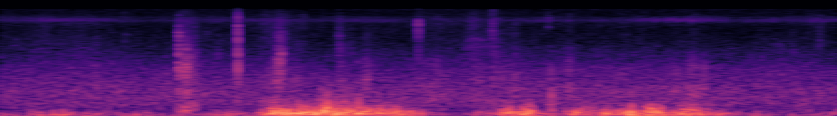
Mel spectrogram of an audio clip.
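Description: Footsteps on the ground: a few dull thuds, with some light clicks about a second in.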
